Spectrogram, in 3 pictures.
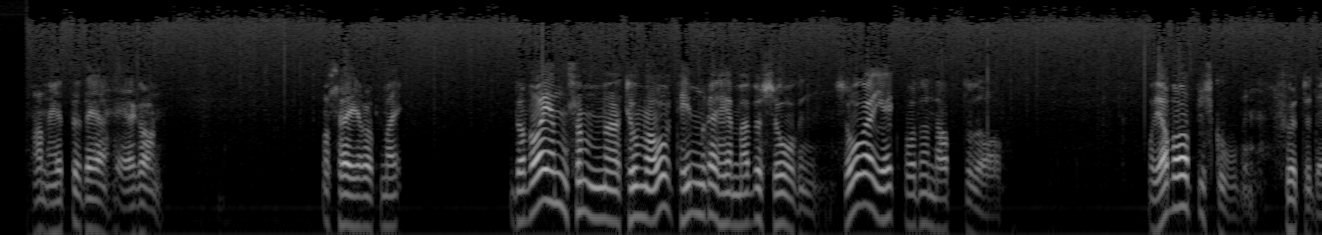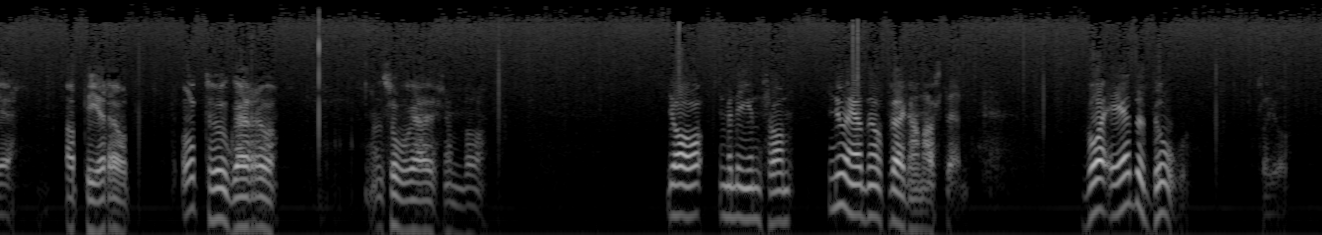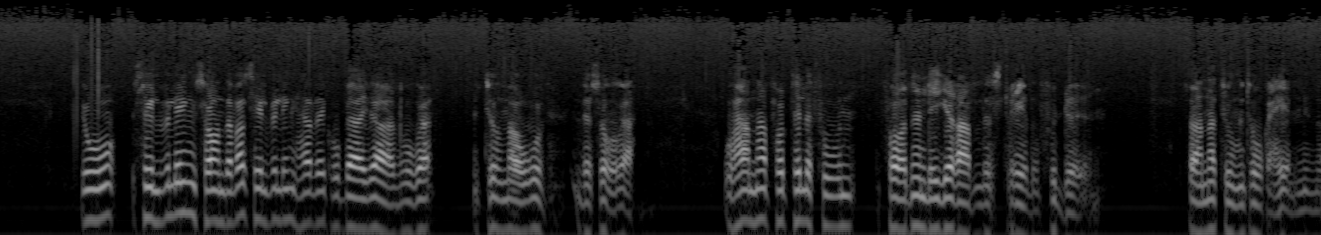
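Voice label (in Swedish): Fellingsbro Västmanland, svenska sagor dialekter; Folkminnen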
